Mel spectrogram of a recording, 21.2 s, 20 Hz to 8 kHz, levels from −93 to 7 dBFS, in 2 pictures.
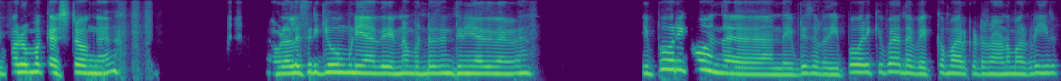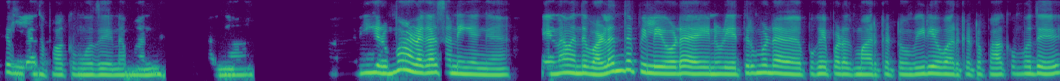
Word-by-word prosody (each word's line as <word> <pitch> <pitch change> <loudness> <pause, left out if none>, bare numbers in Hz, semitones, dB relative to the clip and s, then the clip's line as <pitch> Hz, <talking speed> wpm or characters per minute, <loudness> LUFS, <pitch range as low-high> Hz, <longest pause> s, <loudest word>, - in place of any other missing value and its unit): இப்ப 205 +6 -2
ரொம்ப 255 +1 +5
கஷ்டம்ங்க! 230 -1 +3 1.7
நம்மளால 215 +2 +3
சிரிக்கவும் 245 0 +3
முடியாது. 220 -2 +3
என்ன 215 +2 +1
பண்றதுன்னு 215 +1 0
தெரியாது 215 -1 +2
வேற. 205 0 0 1.4
இப்ப 195 - -8
வரைக்கும் 330 0 +2
அந்த 235 -3 +1 0.4
அந்த 185 0 -2
எப்படி 195 +5 -3
சொல்றது? 190 -3 -3
இப்போ 250 - -5
வரைக்குமே 245 +1 -1
அந்த 230 - -1
வெக்கமா 220 +4 -3
இருக்கட்டும், 205 -1 -5
நானமா 205 +1 -2
இருக்கட்டும் 220 +3 -4
இருக்குல்ல 220 -3 -5
அத 190 - -5
பார்க்கும்போது 180 0 -4
நம்ம 175 0 -4
அந் 175 +1 -2 0.6
அண்ணா. 170 0 -4 1.2
நீங்க 235 +1 +1
ரொம்ப 230 +8 +2
அழகா 240 -1 +5
சொன்னீங்கங்க. 195 -5 0 0.6
ஏன்னா 205 +3 0
வந்து 220 -1 +2
வளர்ந்த 270 +11 +4
பிள்ளையோட 215 -4 +3 0.3
என்னுடைய 200 -1 +1
திருமண 230 +1 0 0.4
புகைப்படமா 195 -2 -2
இருக்கட்டும், 185 +1 -6
வீடியோவா 205 0 +1
இருக்கட்டும் 190 0 -9
பார்க்கும்போது, 205 +2 -3
210 Hz, 125 wpm, -19 LUFS, 195-230 Hz, 1.7 s, ரொம்ப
